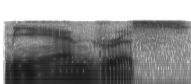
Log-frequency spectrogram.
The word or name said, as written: meandrous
